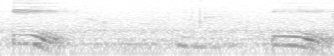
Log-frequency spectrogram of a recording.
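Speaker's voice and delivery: long E said softly from the palate. Shown as a demonstration. Teacher models the I vowel as a soft long E. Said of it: "the I sound is".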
